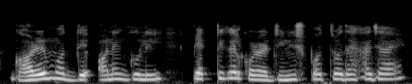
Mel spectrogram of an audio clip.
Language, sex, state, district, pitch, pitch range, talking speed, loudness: Bengali, female, West Bengal, Darjeeling, 240 Hz, 220-260 Hz, 115 wpm, -18 LUFS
